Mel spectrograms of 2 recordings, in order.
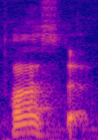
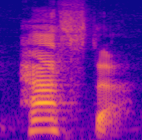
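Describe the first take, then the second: First: The word has an American pronunciation. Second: The word has a Canadian pronunciation. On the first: "in America it's pasta" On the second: "in Canada we say pasta"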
